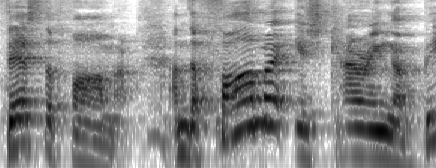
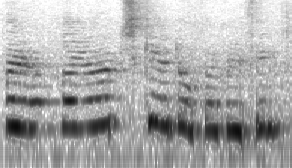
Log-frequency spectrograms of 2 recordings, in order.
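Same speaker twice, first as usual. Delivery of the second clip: tiny high-pitched timid squeak; Freddy Mouse; 12 semitones higher, faster than usual. Acted. Freddy confesses to his brothers, small timid squeak. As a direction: stammer it out in a small, fast, high voice. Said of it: "And Freddy Mouse said".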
